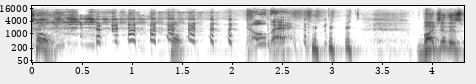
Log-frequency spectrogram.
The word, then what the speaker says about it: Tobe: I don't think his name is Toby. I don't think so. I think it's Tobe.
